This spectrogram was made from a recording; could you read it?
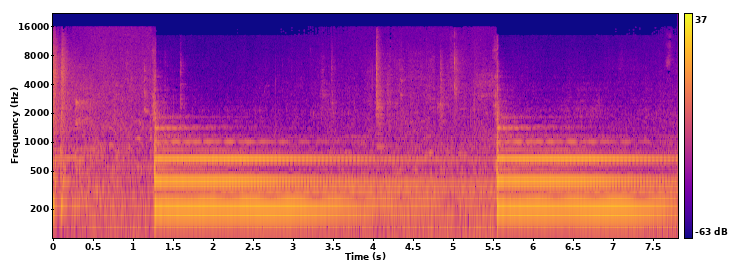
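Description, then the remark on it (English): Thomas Jefferson's own Chinese gong, housed on the rooftop of Monticello, is struck twice at the top of the hour, about four seconds apart, to mark the start of a naturalization ceremony. Each loud hit rings out with a long, sustained metallic tone that slowly fades before the next strike. “Thomas Jefferson's own Chinese gong, housed on the rooftop of Monticello, struck at the top of the hour and marked the beginning of this ceremony.”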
